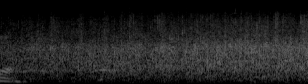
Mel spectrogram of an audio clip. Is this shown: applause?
yes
